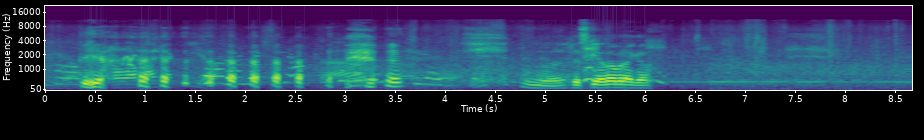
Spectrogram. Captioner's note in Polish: śmiech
